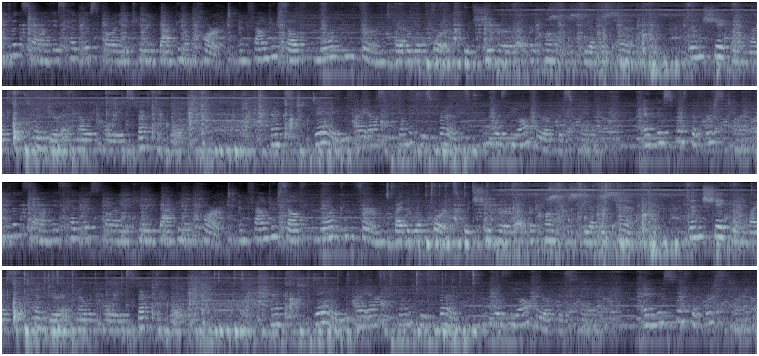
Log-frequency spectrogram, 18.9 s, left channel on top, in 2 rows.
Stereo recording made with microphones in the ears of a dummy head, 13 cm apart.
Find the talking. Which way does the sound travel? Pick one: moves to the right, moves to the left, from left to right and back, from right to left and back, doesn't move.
from left to right and back.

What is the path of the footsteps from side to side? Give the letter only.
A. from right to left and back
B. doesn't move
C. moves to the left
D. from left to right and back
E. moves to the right
C.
